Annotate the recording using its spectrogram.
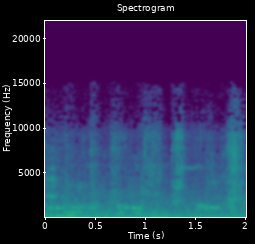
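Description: A few short calls from domestic fowl, spaced about half a second apart.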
